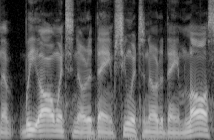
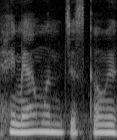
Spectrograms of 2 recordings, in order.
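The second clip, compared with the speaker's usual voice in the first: put-on meek, timid voice, higher, quieter, no bass; 10 semitones higher, 6 dB quieter than usual. Retelling asking a doorman to be let in: imitating own timid voice, no bass. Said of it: "he made me lose the bass in my voice".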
